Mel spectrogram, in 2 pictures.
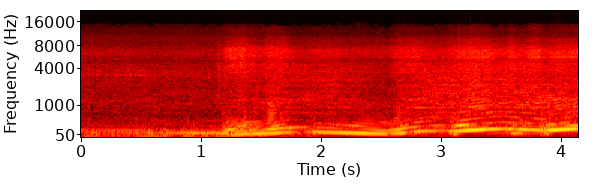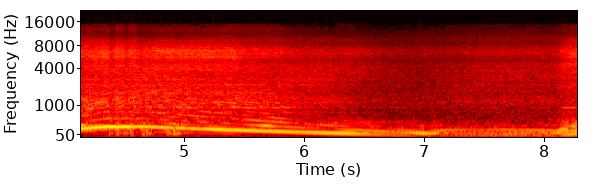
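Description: Toyota Celica GT-S's 2ZZ-GE four-cylinder engine revved through a freshly fitted used AP XLerator cat-back exhaust: a moment of idle, then several blips rising and falling, the longest and highest in the middle, and a short idle before a new rise at the end. The revving is blowing rusty dust and debris out of the second-hand exhaust.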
